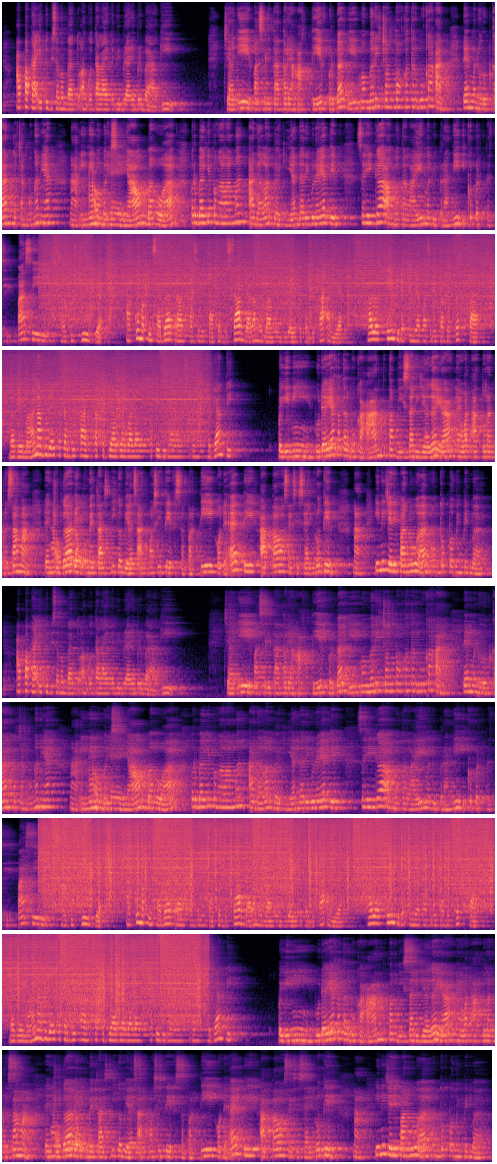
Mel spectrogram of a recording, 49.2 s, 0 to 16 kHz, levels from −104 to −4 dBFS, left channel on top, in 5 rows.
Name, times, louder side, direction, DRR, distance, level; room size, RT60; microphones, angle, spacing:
voice 1, 0.3-3.4 11.6-12.4 20.9-21.7 22.2-26.5 27.0-29.2 29.7-32.4 32.6-34.2 40.4-41.1, left 3 dB, 45° left, 5 dB, 2.9 m, -30 dB
voice 2, 4.4-20.7 35.1-49.1, left 2 dB, 75° left, 4 dB, 4.2 m, -29 dB
sound 1, 20.4-33.7, right 7 dB, 50° right, 2.4 m, -28 dB
27.5 x 21.5 x 5.4 m, 1.2 s
head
